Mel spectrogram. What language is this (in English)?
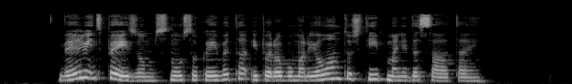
Latgalian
